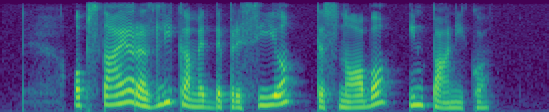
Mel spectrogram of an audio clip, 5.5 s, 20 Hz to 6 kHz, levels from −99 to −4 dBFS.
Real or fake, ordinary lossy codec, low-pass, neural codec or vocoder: real; none; 5.4 kHz; none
